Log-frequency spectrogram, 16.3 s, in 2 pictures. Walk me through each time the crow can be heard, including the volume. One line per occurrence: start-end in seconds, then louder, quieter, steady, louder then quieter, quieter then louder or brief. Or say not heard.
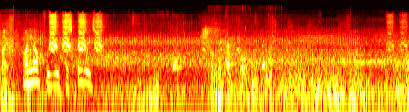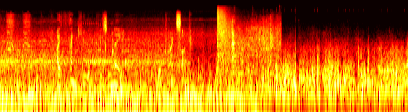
0.0-8.8 quieter.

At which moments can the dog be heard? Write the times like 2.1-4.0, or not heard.
3.3-5.3.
